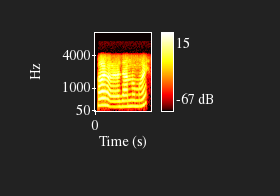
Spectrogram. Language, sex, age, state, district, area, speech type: Assamese, female, 60+, Assam, Darrang, rural, conversation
